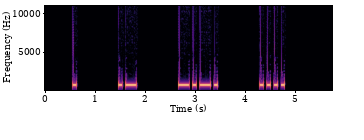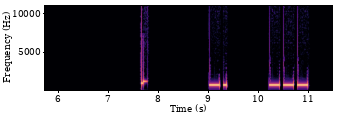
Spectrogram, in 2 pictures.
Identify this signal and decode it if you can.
Morse code, heard as a keyed tone, about 17 wpm, spaced as for 8 wpm, 700 Hz. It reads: EACH NO
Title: 4x Character Spacing - Top 100 Words - 17wpm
